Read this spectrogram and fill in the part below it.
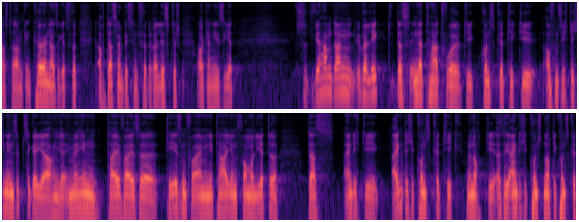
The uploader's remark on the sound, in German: Podiumsdiskussion in Frankfurt. 1987, veranstaltet von der „AICA“, der deutschen Sektion des internationalen Verbands der Kunstkritik.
